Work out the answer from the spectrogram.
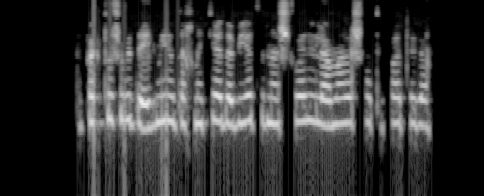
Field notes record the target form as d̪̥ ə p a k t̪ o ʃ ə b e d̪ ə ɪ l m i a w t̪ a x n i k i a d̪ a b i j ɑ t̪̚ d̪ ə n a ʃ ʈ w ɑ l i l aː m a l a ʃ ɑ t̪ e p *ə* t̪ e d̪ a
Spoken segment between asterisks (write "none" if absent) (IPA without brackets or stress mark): ɑ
